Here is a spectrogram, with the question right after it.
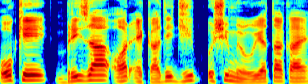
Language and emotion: Goan Konkani, neutral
